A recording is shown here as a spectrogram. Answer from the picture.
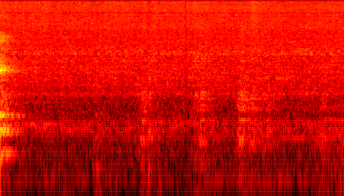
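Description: Low, steady hiss with a few faint, short sounds in the middle.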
